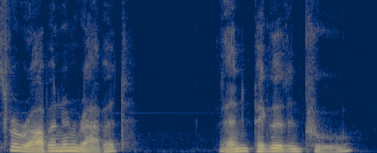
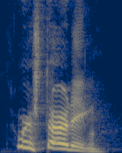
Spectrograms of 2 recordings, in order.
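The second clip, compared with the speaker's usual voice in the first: high, loud animal character voice; brisk storybook busybody, pitched right up; Rabbit; 11 semitones higher, 6 dB louder than usual. A narrator's reading. Rabbit answering Pooh's greeting, high character voice.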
